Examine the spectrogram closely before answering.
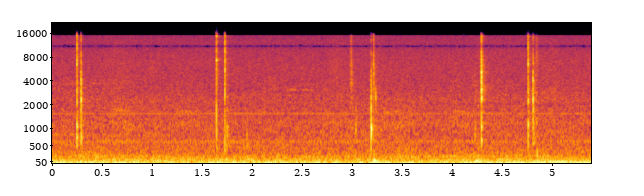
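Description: Computer mouse clicking: about seven short, sharp clicks at uneven intervals, two of them close together near the second mark, over a low steady hum.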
